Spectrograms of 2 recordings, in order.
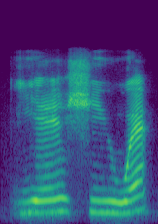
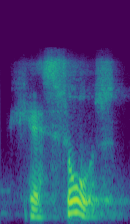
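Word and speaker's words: ישוע: ¿Cómo debería pronunciarse el nombre, por lo tanto, del Hijo, sabiendo cuál es el valor fonético de cada una de sus letras? ¿Alguien que se anime a pronunciarlo? Tenemos alguna mano levantada. Tenemos a, bueno, Abigail creo que la dejó levantada hace rato. Araceli, quizás. Puede decir Yeshua. Exacto. No es Jesús.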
